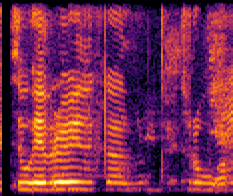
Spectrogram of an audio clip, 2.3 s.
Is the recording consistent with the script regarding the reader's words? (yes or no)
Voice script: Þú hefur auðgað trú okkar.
yes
